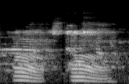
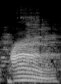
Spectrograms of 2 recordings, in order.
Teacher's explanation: makhraj huruf ain dia a, sepit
